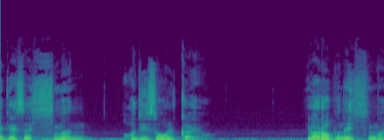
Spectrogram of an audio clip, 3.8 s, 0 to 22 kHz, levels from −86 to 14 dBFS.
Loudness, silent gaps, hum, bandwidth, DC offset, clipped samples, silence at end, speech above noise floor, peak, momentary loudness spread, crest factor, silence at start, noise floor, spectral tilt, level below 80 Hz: -18 LUFS; none; none; 13 kHz; under 0.1%; under 0.1%; 0 s; 22 dB; 0 dBFS; 15 LU; 18 dB; 0 s; -38 dBFS; -6 dB/octave; -40 dBFS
